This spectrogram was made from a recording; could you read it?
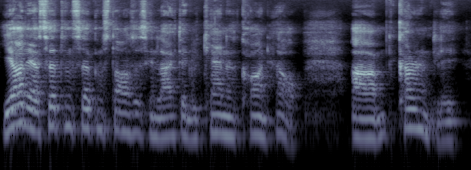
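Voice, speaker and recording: A man's voice: mid-range voice, expressive, normal speed, a bit bright. A man giving a playful, chatty tarot reading, laughing often and talking to viewers. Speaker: tarot reader. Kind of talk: casual tarot reading monologue.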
